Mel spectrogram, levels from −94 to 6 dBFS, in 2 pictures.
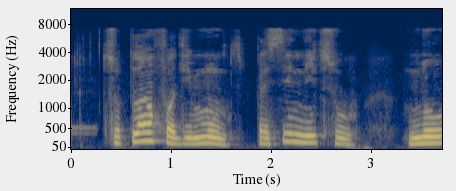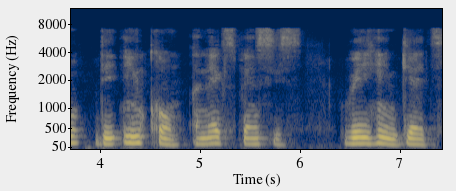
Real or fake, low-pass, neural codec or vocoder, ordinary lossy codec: fake; 7.2 kHz; codec, 16 kHz, 16 kbps, FreqCodec, smaller model; AAC, 32 kbps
